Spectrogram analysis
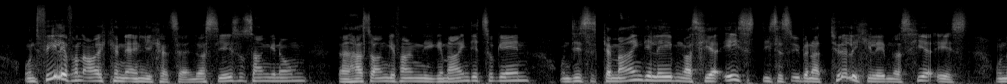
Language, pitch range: German, 130-160 Hz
